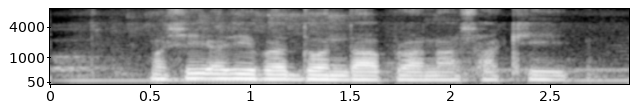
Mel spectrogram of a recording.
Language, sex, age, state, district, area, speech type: Manipuri, male, 18-30, Manipur, Kangpokpi, urban, read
